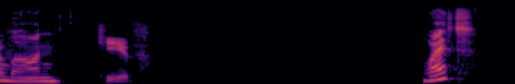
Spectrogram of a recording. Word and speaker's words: Kyiv: It's All in right, Kiev. hold on. Kyiv. What? I'm not going to pronounce it the Russian way.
